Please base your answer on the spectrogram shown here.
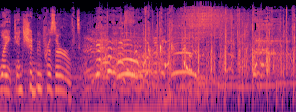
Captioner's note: cheering, applauding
